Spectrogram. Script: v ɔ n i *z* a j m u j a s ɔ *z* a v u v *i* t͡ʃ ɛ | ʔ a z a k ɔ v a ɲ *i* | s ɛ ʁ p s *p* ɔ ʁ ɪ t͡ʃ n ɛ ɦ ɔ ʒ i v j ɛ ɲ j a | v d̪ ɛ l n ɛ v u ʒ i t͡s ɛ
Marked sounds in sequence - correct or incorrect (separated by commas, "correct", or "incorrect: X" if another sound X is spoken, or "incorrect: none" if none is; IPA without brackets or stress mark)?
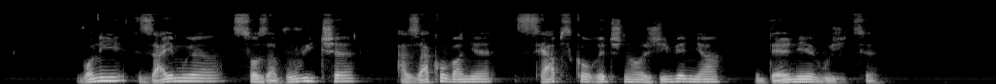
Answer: correct, correct, correct, incorrect: ɛ, incorrect: k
